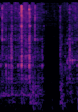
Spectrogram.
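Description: A sewing machine stitching a piped pocket with a regular presser foot, a quick run of rapid needle clatter that breaks off briefly and then resumes, close by and fairly quiet.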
